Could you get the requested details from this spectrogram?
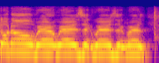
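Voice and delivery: high-pitched, understated wailing; mock crying panic. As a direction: imitate a frantic search without full screaming. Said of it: "They're screaming, they're crying".

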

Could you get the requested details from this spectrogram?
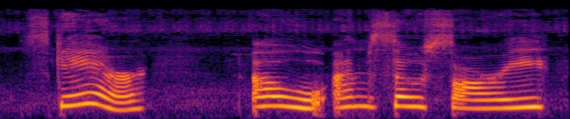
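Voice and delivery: put-on high, girlish surprise; high-pitched young girl's voice; apologetic little girl. A narrator's reading. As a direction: apologise earnestly as a child. Pollyanna answers Nancy as a child.

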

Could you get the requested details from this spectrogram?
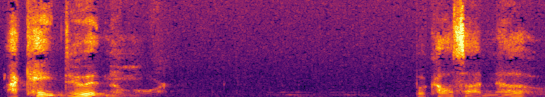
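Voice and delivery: hushed, broken-off confession; under his breath. Retold or imitated. Camper admitting why he can't go on, barely audible. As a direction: drop to a soft, defeated plea. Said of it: "Under his breath, just barely audible".

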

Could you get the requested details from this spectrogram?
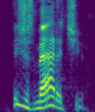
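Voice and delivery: ordinary talk

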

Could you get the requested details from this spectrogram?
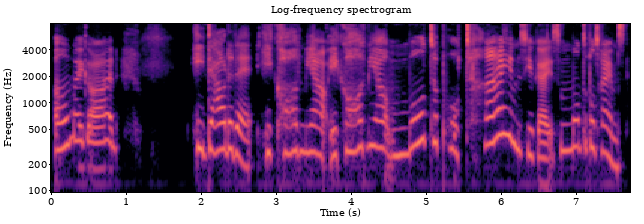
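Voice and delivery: high-pitched, incredulous gushing; gleeful disbelief. Retold or imitated. Actress in the bathroom after fooling him, gleeful disbelief. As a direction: squeal it in giddy amazement.

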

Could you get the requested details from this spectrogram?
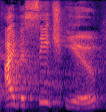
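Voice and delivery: slow, solemn I beseech you; solemn plea. Retold or imitated. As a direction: draw out the plea slowly. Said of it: "he says".

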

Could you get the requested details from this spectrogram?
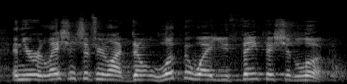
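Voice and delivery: normal talking voice

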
